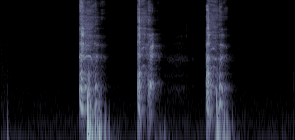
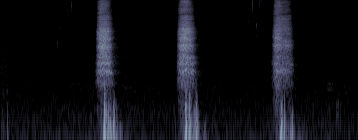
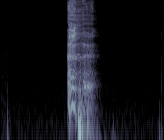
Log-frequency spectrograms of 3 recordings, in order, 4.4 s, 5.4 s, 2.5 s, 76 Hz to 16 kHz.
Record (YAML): three_cough_length: 4.4 s
three_cough_amplitude: 9695
three_cough_signal_mean_std_ratio: 0.31
exhalation_length: 5.4 s
exhalation_amplitude: 4171
exhalation_signal_mean_std_ratio: 0.3
cough_length: 2.5 s
cough_amplitude: 7844
cough_signal_mean_std_ratio: 0.29
survey_phase: beta (2021-08-13 to 2022-03-07)
age: 45-64
gender: Female
wearing_mask: 'No'
symptom_cough_any: true
symptom_runny_or_blocked_nose: true
symptom_fatigue: true
symptom_headache: true
symptom_other: true
symptom_onset: 2 days
smoker_status: Never smoked
respiratory_condition_asthma: false
respiratory_condition_other: false
recruitment_source: Test and Trace
submission_delay: 2 days
covid_test_result: Positive
covid_test_method: RT-qPCR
